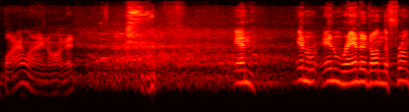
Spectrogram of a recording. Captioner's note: laughter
